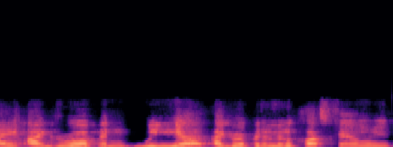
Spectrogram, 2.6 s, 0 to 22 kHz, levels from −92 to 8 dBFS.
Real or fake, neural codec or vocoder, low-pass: fake; codec, 44.1 kHz, 2.6 kbps, SNAC; 7.2 kHz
